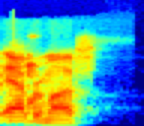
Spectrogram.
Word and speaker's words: Abramov: Uh, yeah, Ab- Abramov.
